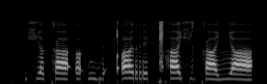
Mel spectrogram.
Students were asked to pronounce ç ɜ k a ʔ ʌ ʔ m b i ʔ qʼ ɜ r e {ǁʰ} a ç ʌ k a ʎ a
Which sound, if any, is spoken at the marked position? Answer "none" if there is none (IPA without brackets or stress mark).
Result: ǁʰ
